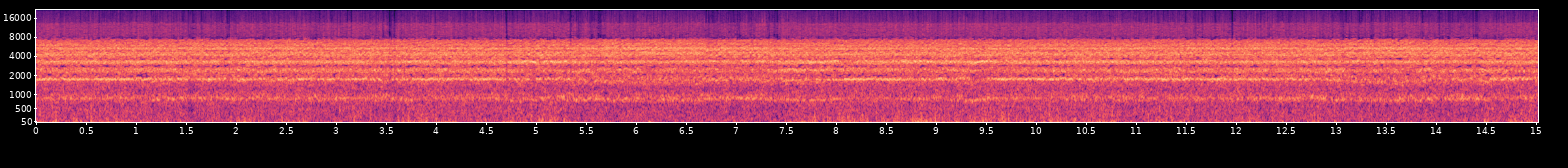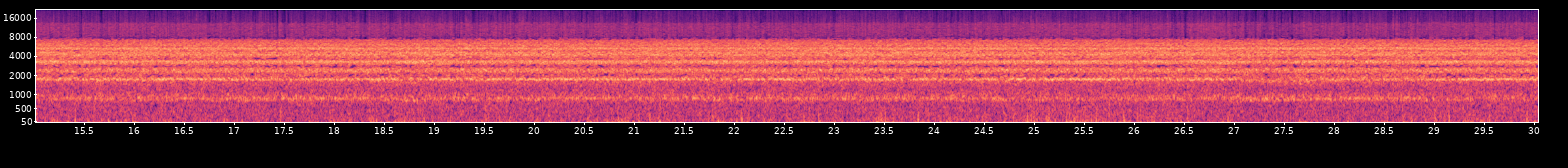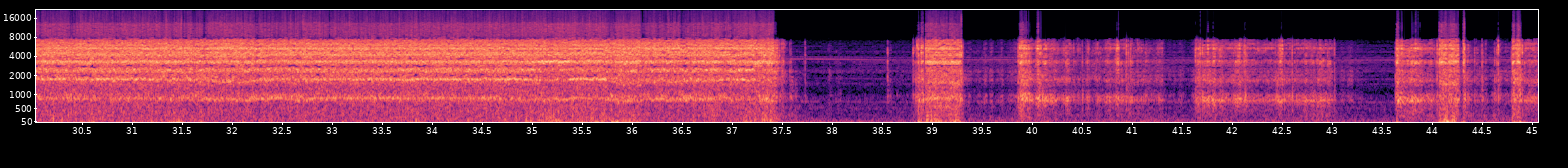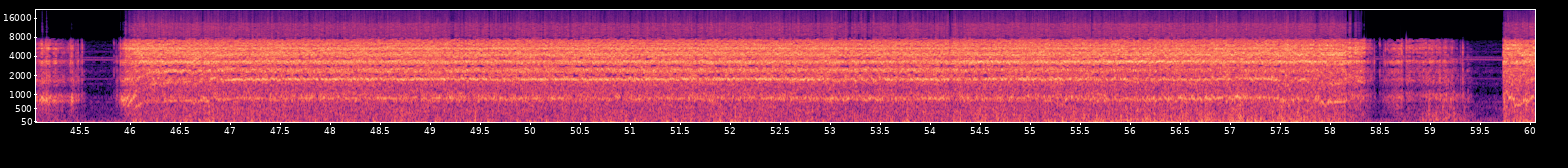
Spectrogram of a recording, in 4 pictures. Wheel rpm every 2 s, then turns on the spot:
230, 230, 220, 220, 230, 230, 230, 230, 230, 240, 230, 240, 230, 230, 230, 230, 230, 230, 160, 10, 30, 20, 20, 200, 230, 230, 230, 220, 220, 60.
38-44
